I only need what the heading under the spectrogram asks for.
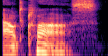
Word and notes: outclass: British English

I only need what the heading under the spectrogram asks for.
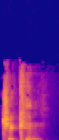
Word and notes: chicken out: British English

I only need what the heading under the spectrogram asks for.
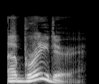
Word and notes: abrader: British English

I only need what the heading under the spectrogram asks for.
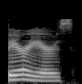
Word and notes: barriers: British English

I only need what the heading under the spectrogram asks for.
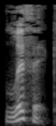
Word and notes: lithic: British English

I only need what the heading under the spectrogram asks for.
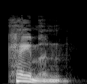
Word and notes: cayman: British English

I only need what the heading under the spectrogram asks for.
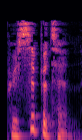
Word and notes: precipitin: British English

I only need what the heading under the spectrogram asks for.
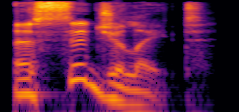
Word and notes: acidulate: British English

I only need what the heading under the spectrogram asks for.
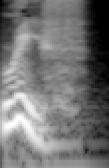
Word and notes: reef: British English

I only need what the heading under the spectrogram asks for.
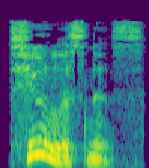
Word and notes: tunelessness: British English

